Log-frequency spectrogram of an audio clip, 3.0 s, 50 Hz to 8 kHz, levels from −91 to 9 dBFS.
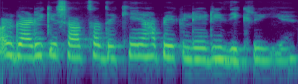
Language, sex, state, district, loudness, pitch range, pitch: Hindi, female, Bihar, Araria, -18 LUFS, 225-265 Hz, 250 Hz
